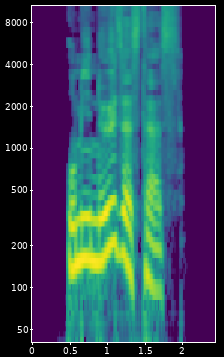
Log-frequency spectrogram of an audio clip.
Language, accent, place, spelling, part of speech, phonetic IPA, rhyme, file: German, Germany, Berlin, ominösestes, adjective, [omiˈnøːzəstəs], -øːzəstəs, De-ominösestes.ogg
- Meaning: strong/mixed nominative/accusative neuter singular superlative degree of ominös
